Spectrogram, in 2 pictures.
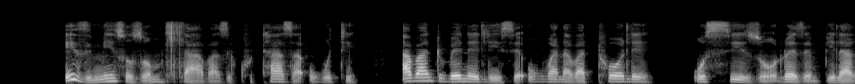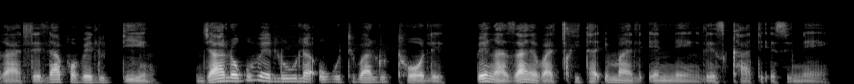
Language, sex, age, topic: North Ndebele, male, 36-49, health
